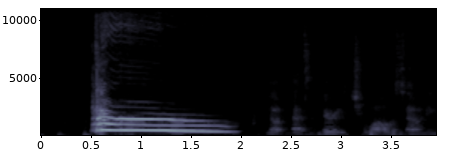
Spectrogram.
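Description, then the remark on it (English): A small dog, Rocky, on his birthday, lets out one loud, drawn-out howling whine that slowly drops in pitch over about a second and a half, followed by a person talking. “That sounded very chihuahua-y.”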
